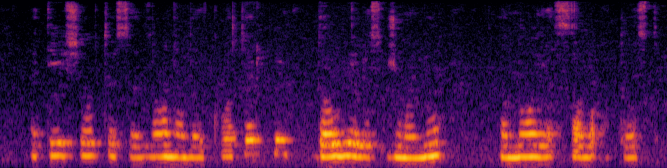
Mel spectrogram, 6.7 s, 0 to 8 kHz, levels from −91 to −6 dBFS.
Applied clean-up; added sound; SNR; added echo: none; none; none; none.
